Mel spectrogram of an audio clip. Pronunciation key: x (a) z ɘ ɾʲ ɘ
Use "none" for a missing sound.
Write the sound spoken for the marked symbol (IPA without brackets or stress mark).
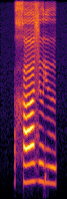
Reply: a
